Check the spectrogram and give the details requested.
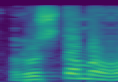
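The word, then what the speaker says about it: Rustom: Okay, and again ரஸ்தம் அப்படின்னு சொல்லிட்டு ஒன்று இருக்கு, ஒரு ருஸ்தம் அப்படின்னு கூட ப்ரொனவுன்ஸ் பண்ணுவாங்க இதை.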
